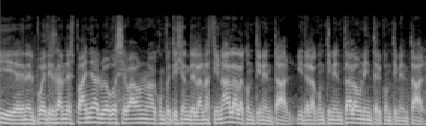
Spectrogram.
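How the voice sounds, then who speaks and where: A man at a very fast pace and a medium pitch, with very even loudness, fairly even intonation and hardly any pauses, over noticeable background noise. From Spain (Barcelona area). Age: 20s. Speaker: slam poet and university student. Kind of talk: interview.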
